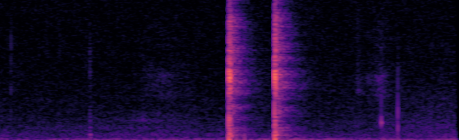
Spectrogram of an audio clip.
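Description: Two sharp clicks about a quarter of a second apart, just past the middle, over faint room tone.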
